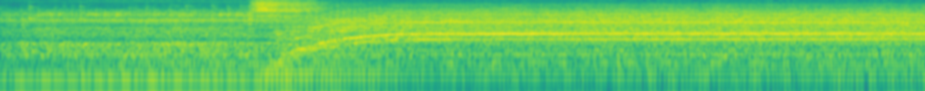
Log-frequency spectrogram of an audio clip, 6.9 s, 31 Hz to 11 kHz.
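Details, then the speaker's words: Harrison L6 12-inch swing lathe headstock spinning up to about 1000 rpm after clutch repair (springs added between clutch plates to stop rattle, new operating pins); smooth, steady, even tone, only oil splashing on the top cover, no knocks or grinding; normal running. "much faster the only noise i can hear is the oil splashing up on the top of the cover"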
